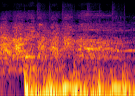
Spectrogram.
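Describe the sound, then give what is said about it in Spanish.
A huge crowd of fans in a full stadium chants loudly in unison "Puerto Rico está bien cabrón", a dense roar of voices with a steady rhythmic pulse that swells in after a brief moment and carries on throughout. “sus fans por todo el mundo gritan a Tohendel, Puerto Rico está bien cabrón, es como si todo el mundo gritara sobre la brega.”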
